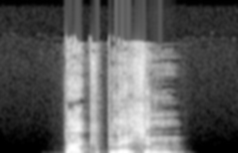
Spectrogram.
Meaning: dative plural of Backblech
- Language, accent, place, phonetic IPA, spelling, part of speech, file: German, Germany, Berlin, [ˈbakˌblɛçn̩], Backblechen, noun, De-Backblechen.ogg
